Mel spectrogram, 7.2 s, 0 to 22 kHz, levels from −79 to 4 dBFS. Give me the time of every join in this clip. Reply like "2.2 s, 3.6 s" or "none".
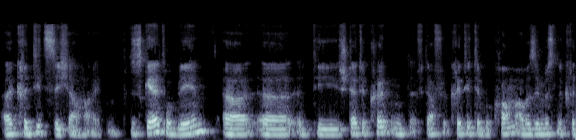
1.6 s, 2.1 s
